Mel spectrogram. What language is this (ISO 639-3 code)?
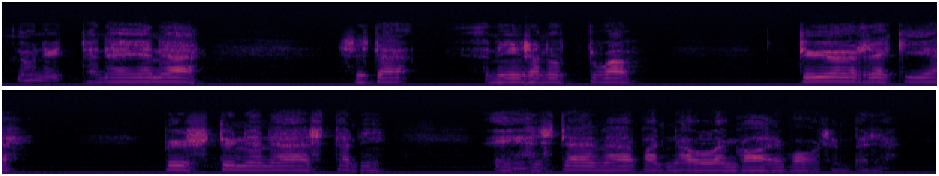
fin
